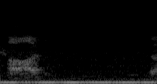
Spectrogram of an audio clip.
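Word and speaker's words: kad: If you want to say the blade of steel is cod, spelled K-A-D, but you pronounce it with an H between the A and D. So it's not cad, it's cod.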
